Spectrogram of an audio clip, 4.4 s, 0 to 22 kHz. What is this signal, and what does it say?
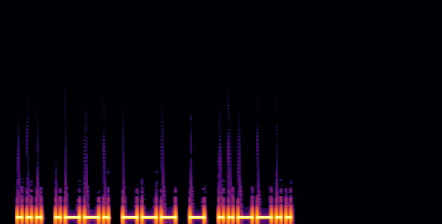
Morse code, heard as a keyed tone, about 25 wpm, 700 Hz. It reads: SPOT?
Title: Sentences from Top 1100 Words 25wpm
